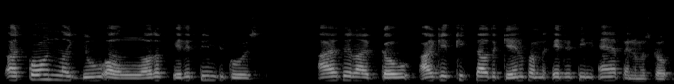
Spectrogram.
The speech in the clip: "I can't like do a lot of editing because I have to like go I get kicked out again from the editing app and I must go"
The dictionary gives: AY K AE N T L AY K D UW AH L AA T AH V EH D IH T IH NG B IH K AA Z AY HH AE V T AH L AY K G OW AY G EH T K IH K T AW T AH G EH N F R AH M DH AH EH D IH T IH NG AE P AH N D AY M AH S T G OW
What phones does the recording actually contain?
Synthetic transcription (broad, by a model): AY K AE N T L AY K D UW AH L AA T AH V EH D IH T IH NG B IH K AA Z AY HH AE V T AH L AY K G OW AY G EH T K IH K T AW T AH G EH N F R AH M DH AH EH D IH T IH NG AE P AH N AY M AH S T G OW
